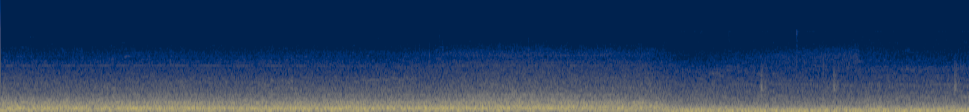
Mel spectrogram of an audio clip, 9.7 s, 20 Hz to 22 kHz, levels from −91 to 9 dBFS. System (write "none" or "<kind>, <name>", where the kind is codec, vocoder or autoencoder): none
